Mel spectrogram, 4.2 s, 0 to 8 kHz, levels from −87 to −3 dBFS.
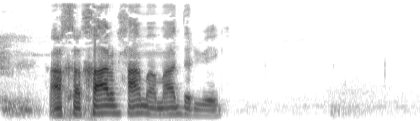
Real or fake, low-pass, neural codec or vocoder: real; 7.2 kHz; none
